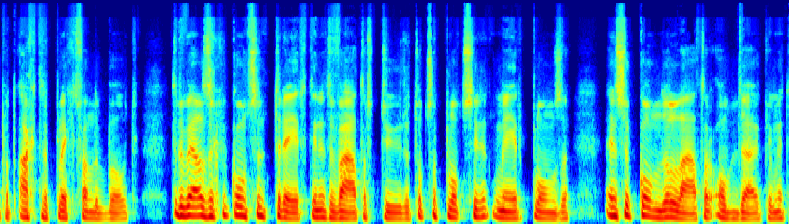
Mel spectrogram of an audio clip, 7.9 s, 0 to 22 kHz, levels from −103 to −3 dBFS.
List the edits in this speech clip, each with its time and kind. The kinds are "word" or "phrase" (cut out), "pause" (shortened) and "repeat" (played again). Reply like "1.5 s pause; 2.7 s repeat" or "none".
none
